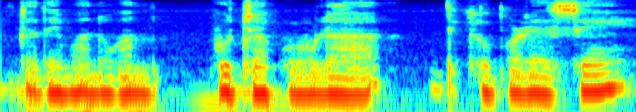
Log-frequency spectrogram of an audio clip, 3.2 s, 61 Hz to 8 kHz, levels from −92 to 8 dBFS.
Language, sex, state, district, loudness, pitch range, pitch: Nagamese, female, Nagaland, Kohima, -17 LUFS, 140-155 Hz, 145 Hz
